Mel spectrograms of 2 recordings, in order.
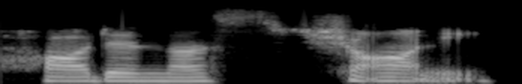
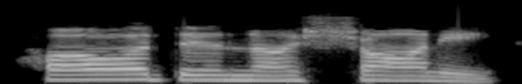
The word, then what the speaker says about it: Haudenosaunee: And I had mentioned the Haudenosaunee. Haudenosaunee. I had to Google how to pronounce it.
